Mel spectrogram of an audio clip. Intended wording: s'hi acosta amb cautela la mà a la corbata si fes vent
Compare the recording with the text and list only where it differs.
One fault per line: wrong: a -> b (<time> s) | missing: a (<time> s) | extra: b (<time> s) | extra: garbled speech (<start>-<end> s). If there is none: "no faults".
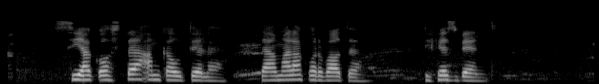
no faults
